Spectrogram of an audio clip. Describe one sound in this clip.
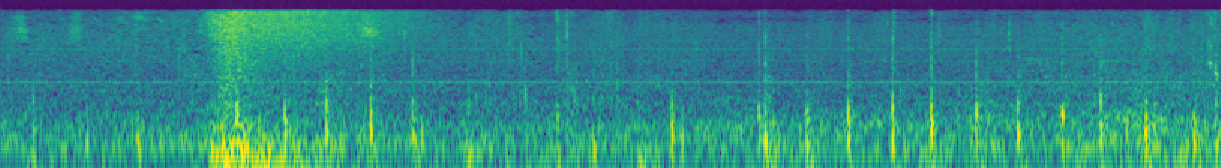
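Footsteps of a game character patter quickly on hard ground.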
